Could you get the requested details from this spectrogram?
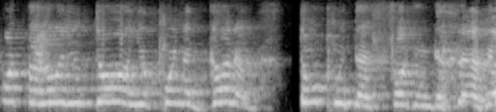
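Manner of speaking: high-pitched outraged retold yell; angry yelling. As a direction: act out yelling in protest at drawn guns. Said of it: "I'm still yelling at them".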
